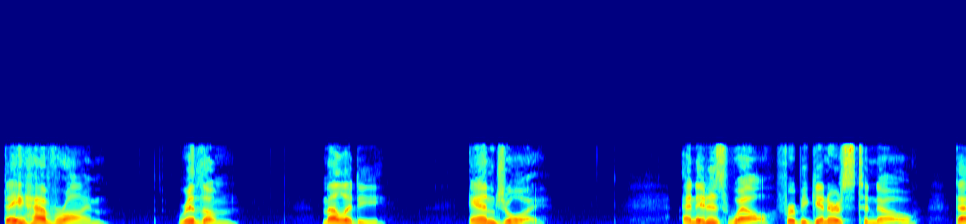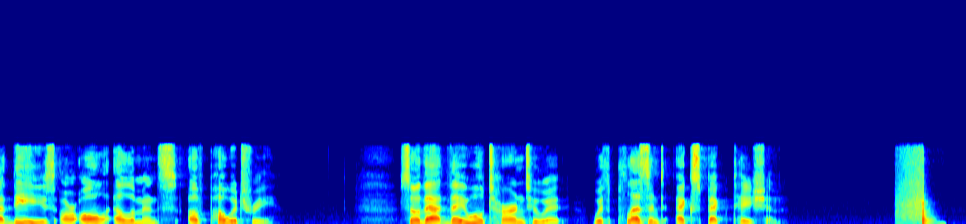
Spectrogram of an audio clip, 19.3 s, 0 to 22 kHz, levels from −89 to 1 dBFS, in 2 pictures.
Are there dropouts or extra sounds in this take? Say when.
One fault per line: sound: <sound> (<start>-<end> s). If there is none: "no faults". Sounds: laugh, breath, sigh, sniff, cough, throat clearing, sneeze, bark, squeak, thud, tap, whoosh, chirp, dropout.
sound: thud (18.6-19.1 s)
